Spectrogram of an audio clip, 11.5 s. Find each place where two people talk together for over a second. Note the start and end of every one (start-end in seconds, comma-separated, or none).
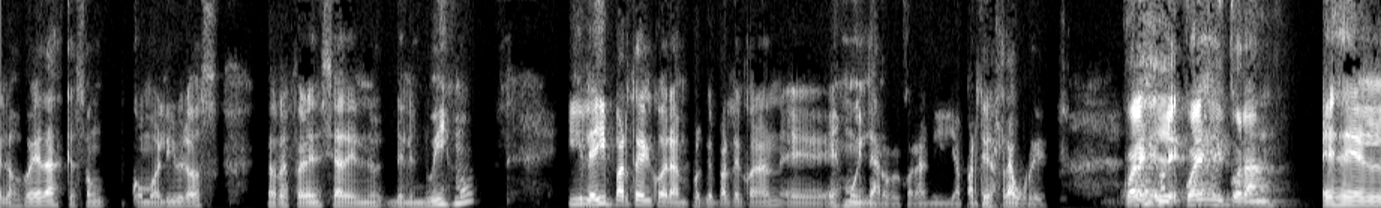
none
